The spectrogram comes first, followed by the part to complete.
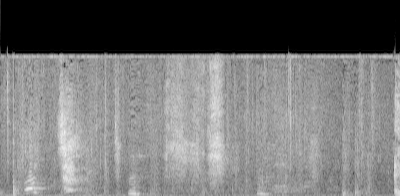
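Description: A woman with a cold sniffling and blowing her nose into a tissue, with short nasal vocal noises between.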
